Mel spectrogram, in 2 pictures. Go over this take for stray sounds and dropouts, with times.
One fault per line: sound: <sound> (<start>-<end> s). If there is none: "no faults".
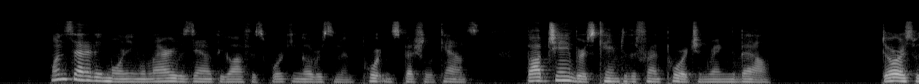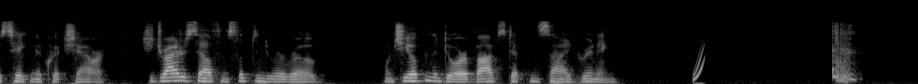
sound: chirp (16.1-16.3 s)
sound: cough (17.5-17.8 s)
